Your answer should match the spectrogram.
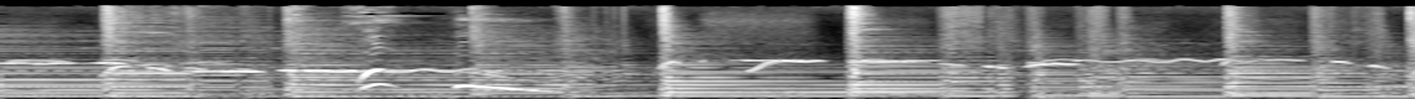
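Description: Audience members whistle a wavering, sliding melody along with a loud band playing steady chords of a love song, the whistles rising and dipping above the music throughout.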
